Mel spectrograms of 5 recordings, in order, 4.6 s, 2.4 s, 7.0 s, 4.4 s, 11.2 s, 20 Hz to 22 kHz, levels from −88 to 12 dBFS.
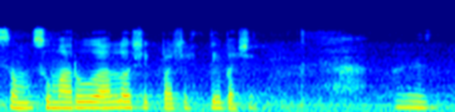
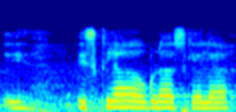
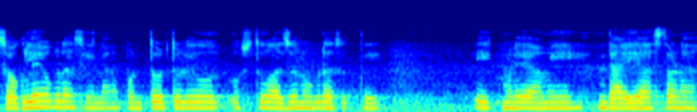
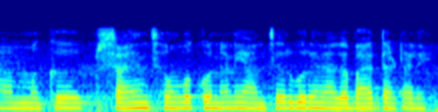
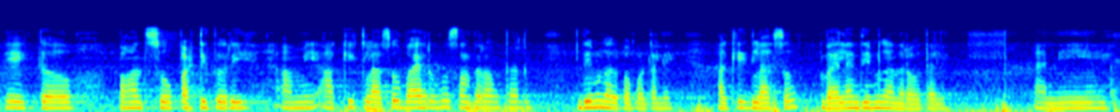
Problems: none marked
